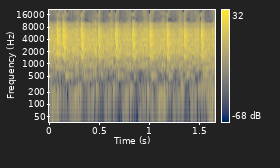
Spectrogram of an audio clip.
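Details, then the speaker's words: Motorcycle that would not start, after a new plug cap was fitted, gives quick sharp popping beats with backfire, firing briefly but not settling to idle and dying; starts then stalls, cap ruled out. "Try nating start. Uy, may backfire siya. Namamatay. Ayan oh, namamatay siya."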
